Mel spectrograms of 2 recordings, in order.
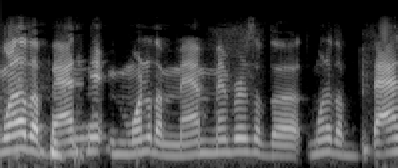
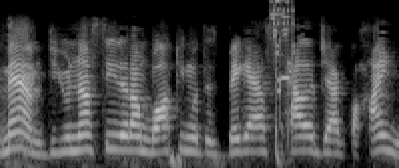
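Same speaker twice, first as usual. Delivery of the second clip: normal talking voice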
